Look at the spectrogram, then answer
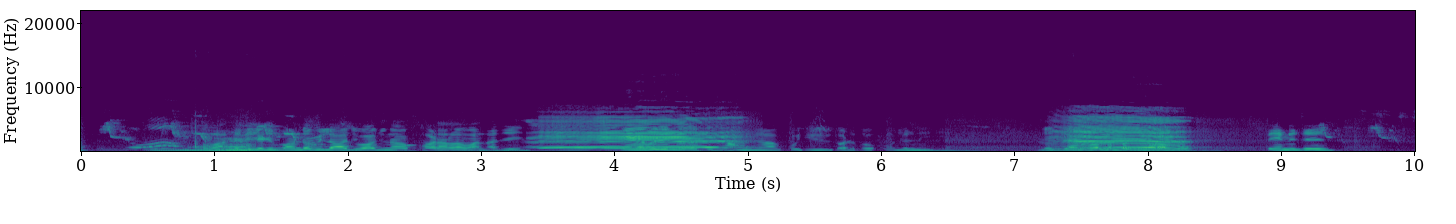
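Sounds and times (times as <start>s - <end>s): calf bawling: 7.2s - 8.4s.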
